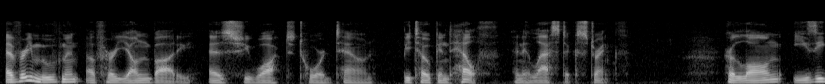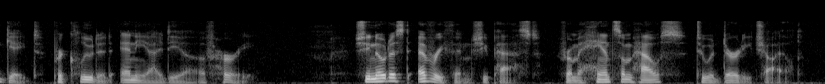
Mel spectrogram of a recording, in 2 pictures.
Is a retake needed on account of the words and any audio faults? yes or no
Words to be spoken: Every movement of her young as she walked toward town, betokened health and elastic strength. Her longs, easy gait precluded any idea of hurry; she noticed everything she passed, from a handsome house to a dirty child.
yes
